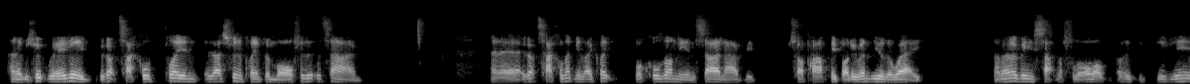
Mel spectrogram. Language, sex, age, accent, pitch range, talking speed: English, male, 30-49, British, 110-135 Hz, 275 wpm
